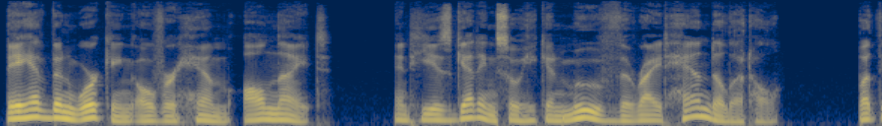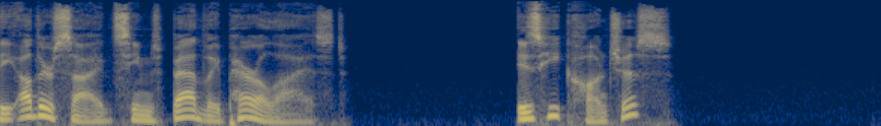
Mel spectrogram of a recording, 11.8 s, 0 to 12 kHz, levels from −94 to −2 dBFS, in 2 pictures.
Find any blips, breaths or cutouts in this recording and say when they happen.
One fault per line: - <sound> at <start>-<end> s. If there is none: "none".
none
